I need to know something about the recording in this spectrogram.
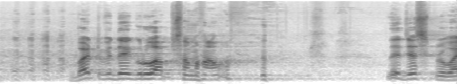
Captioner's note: laughter; laughs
